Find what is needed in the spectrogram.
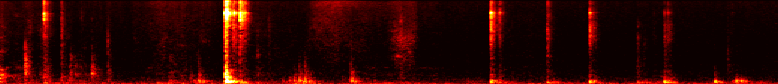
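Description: Casino chips clicking and clacking as they are handled and stacked. There is one louder clatter about three seconds in, then several single clicks.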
